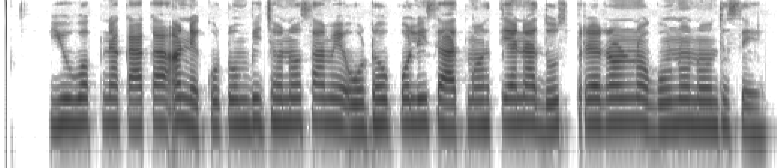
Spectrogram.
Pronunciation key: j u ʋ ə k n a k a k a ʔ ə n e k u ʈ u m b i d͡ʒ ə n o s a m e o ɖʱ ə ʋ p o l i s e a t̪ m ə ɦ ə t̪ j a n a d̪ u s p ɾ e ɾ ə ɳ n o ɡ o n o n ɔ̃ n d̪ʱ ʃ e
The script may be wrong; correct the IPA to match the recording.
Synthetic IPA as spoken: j u ʋ ə k n a k a k a ʔ ə n e k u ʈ u m b i d͡ʒ ə n o s a m e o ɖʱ ə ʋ p o l i s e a t̪ m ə ɦ ə t̪ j a n a d̪ u s p ɾ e ɾ ə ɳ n o ɡ u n o n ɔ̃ n d̪ʱ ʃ e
